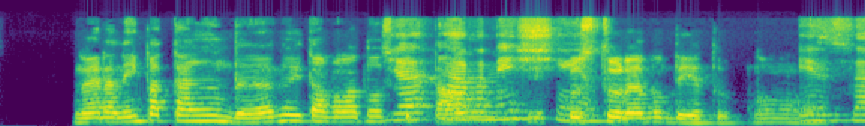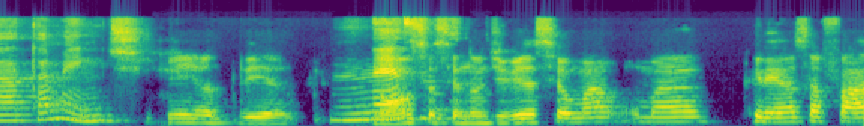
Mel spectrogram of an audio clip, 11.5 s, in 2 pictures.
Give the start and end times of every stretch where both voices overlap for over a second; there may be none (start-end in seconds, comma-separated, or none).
2.6-4.2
